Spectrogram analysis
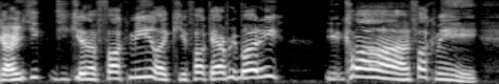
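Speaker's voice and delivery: put-on play-acted drunk voice. Retelling a show's plot, quoting a drunk character's come-on: imitating a drunk character. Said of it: "she's drunkenly going".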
